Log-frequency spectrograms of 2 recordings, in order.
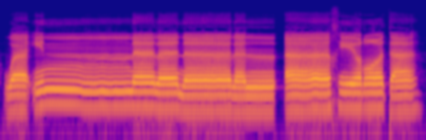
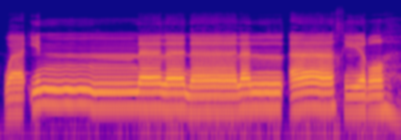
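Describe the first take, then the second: First: The last word ends with a ta sound. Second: The last word ends with an h sound. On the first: The reader continues without stopping. "kalau nggak stop maka dia tetap dibaca menjadi tak biasa, tak maftuhah" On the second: The reader stops at this word. "kalau kita berhenti dibacanya hak besar"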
